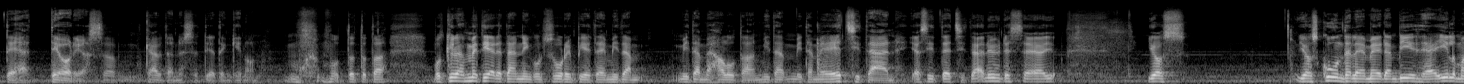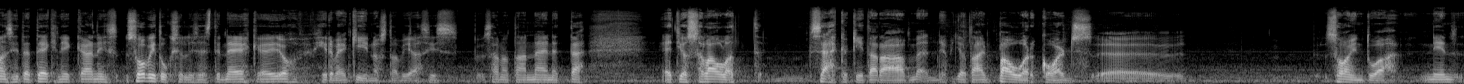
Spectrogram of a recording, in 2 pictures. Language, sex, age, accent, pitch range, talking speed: Finnish, male, 30-49, native, 115-160 Hz, 120 wpm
